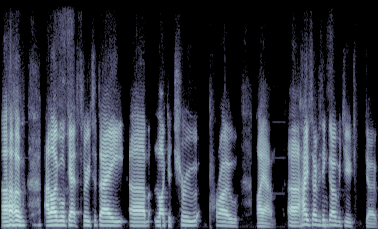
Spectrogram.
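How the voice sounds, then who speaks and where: British male podcast host, stuffed-up nose, bright upbeat voice, dry close mic. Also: mid-range voice, steady tone, a little slow, smooth, no room sound, dull audio. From United Kingdom. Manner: chatty, upbeat, repeats calls to subscribe. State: congested, bunged up. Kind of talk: live wrestling podcast chat.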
